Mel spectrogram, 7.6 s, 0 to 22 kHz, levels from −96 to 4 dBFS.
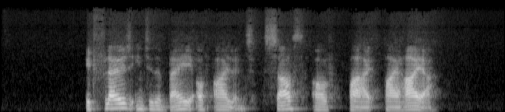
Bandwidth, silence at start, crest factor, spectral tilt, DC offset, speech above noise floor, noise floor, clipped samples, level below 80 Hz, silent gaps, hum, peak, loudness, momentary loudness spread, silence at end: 15.5 kHz; 1.3 s; 20 dB; -6.5 dB/octave; under 0.1%; 49 dB; -71 dBFS; under 0.1%; -66 dBFS; none; none; -2 dBFS; -22 LUFS; 12 LU; 1.05 s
